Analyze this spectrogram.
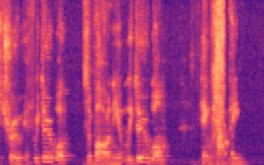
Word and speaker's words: Zabarnyi: I believe it's pronounced Zabarnyi.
